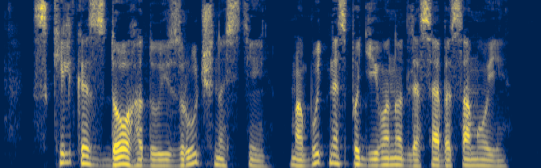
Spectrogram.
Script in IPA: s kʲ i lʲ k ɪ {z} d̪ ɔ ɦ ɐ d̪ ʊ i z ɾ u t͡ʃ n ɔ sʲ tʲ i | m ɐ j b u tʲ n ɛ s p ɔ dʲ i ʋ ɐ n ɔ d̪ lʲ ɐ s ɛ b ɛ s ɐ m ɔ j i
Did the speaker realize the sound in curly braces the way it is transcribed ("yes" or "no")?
yes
